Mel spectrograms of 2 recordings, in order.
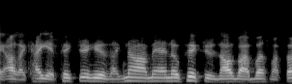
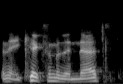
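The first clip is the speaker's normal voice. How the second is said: ordinary talk, nothing marked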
